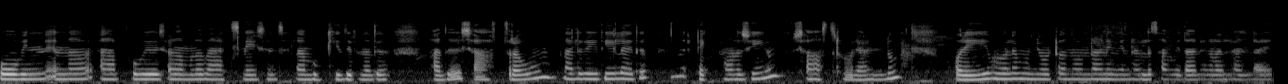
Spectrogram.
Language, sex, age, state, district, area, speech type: Malayalam, female, 18-30, Kerala, Palakkad, rural, spontaneous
